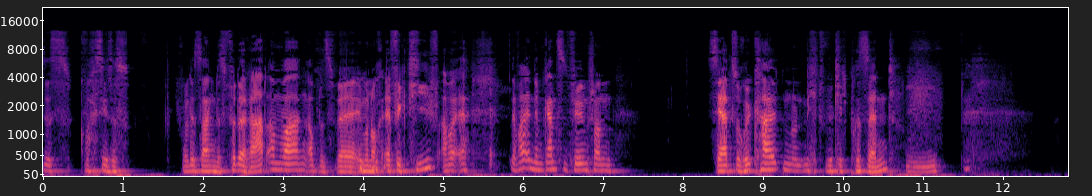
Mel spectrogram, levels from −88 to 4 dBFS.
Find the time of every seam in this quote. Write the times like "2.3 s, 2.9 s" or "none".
1.6 s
